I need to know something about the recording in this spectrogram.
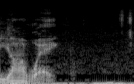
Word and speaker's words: Yahweh: All right, so how do you pronounce it? No one really knows. So is it Yoho, Yahweh, Yahweh, Yahi? You know, so depending what vowels you put in there, but generically speaking, the most accepted form that I've seen is simply Yahweh.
